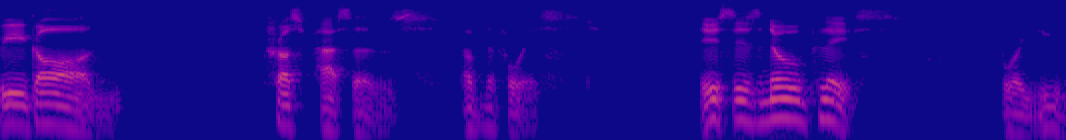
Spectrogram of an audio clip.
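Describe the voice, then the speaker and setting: A man in a put-on character voice booms with a resonant, fairly low pitch at a very slow pace, leaving long, frequent pauses and making big swings in loudness. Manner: booming, echoing.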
